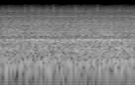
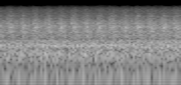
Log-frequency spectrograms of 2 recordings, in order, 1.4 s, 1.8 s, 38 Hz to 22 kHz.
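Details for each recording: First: 5.3 LS Chevy Tahoe that was not running when bought, now running after its grounds were fixed: steady, even hum with no ticking or knocking; smooth, quiet idle, far better than before. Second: Chevy 5.3 LS from rusted Tahoe donor, first run after long sit and not running when bought: crisp even ticking about four per second at steady idle; owner hopes lifters pump up and noise goes away, good oil, cause unconfirmed.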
